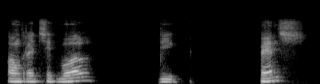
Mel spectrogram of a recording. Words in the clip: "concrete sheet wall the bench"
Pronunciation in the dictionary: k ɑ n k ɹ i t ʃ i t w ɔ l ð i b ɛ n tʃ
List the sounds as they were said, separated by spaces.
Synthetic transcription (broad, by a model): k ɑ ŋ k ɹ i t s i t w ɔ l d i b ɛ n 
